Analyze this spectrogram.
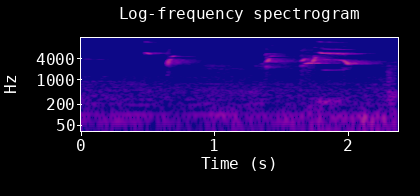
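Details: European goldfinch singing in the wydani style: a few short bright chirps and a quick twittered burst, separated by quiet gaps, with faint low background hum.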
